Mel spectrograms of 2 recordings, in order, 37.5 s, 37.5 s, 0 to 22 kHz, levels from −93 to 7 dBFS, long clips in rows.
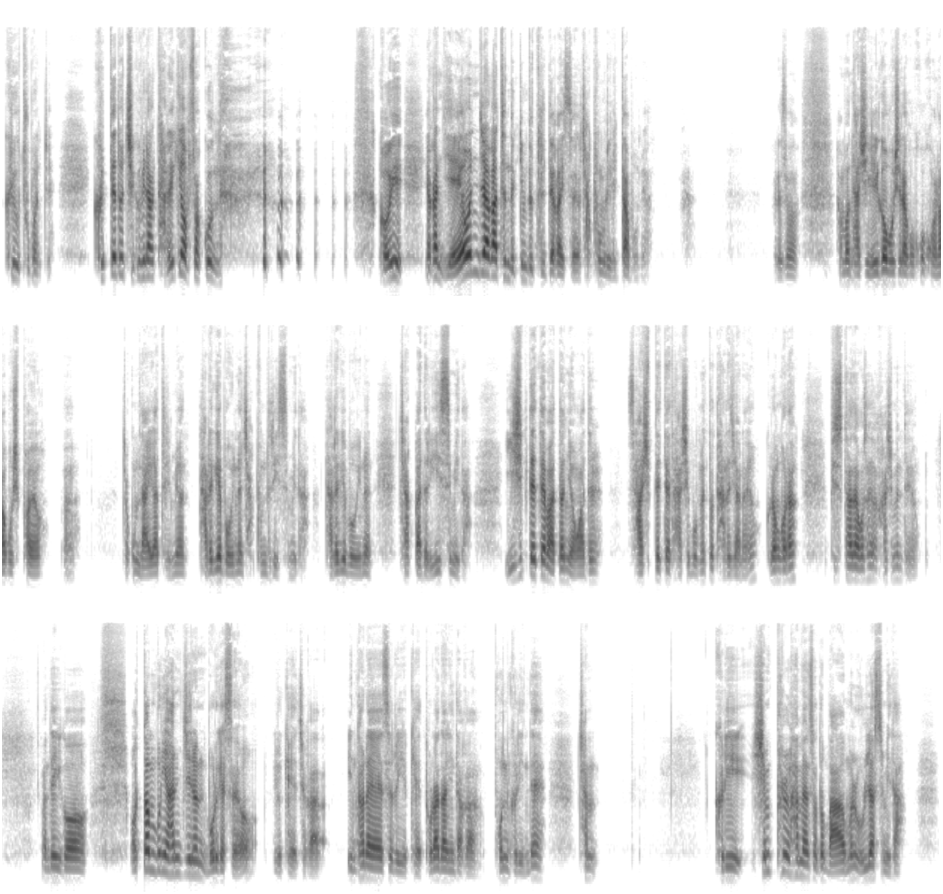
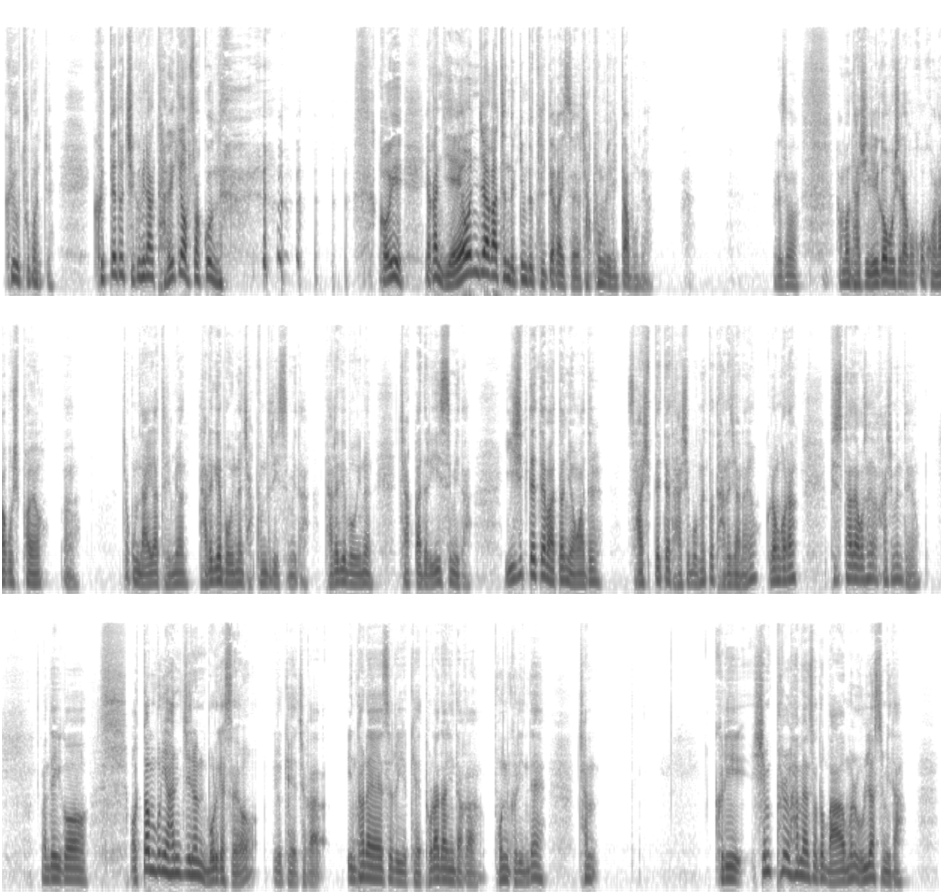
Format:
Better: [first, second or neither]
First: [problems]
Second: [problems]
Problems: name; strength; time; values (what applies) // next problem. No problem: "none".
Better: second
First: thin; very; fading below 350 Hz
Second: none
